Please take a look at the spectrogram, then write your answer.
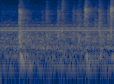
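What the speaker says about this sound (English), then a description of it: "So let's type" A few keystrokes typing a command on a computer keyboard, sparse light taps close by over a faint steady hum, with no talking.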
